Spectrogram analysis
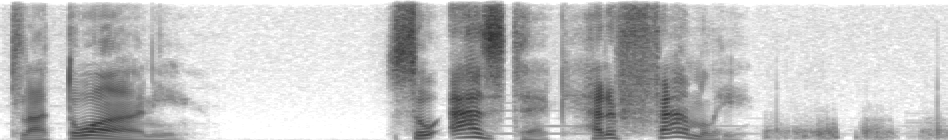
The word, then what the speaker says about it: Tlatoani: In the old days, they said, Mexicatl, Tlatolli, Tlatoani. Oh, and they stressed the second to last syllable, Cuicatl, Hueyi Tlatoani.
